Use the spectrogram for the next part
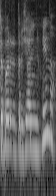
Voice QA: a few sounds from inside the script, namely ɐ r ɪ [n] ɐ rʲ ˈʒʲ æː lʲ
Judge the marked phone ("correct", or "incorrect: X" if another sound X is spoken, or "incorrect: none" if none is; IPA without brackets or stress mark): incorrect: d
